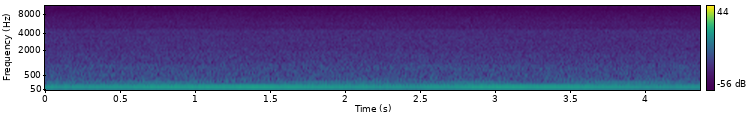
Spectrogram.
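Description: Steady cabin drone of the Cessna 310's twin piston engines and propellers in flight, a low hum over even noise that swells and fades slightly.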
